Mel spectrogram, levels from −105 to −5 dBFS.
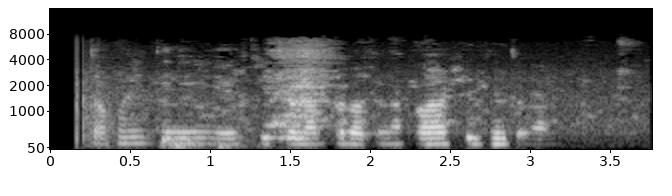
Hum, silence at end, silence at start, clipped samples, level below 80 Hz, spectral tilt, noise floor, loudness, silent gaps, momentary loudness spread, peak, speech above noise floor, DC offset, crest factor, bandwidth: none; 0.2 s; 0.2 s; under 0.1%; -58 dBFS; -6.5 dB/octave; -54 dBFS; -28 LUFS; none; 12 LU; -8 dBFS; 27 dB; under 0.1%; 20 dB; 7.4 kHz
